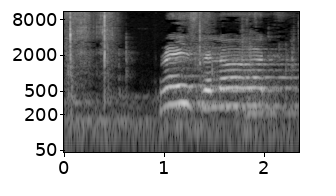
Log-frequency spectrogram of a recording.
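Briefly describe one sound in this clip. A woman speaks cheerfully and clearly into a close microphone.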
